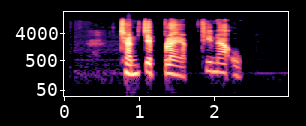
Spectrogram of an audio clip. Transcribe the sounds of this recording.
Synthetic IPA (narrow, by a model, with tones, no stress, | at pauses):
t͡ɕʰa˦˥nt͡ɕe˨˩pːlɛː˨˩p̚t̪ʰiː˥˩naː˥˩ʔo˨˩k̚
